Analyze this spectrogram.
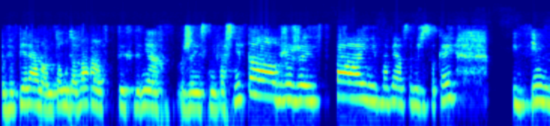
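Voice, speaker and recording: Speaking at a moderate pace, a woman with a normal speaking voice uses a fairly high pitch and lively intonation. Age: 40s. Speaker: blogger. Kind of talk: casual chat.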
